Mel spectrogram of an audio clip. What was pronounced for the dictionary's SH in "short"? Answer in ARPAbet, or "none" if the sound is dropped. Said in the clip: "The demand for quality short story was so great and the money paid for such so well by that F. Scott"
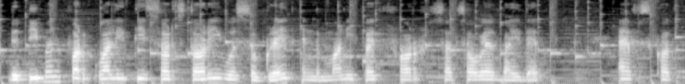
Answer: S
